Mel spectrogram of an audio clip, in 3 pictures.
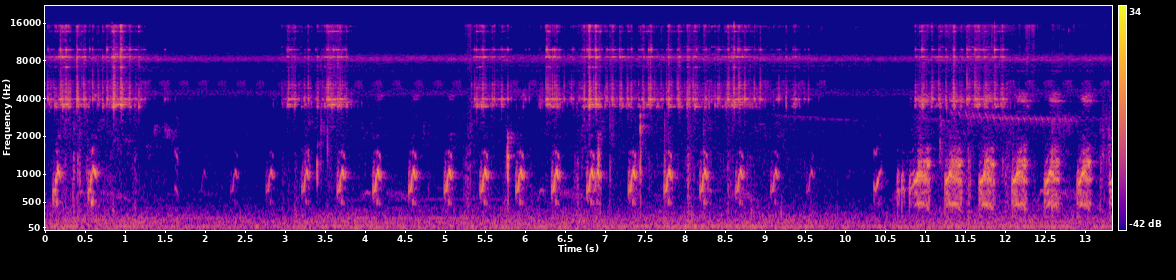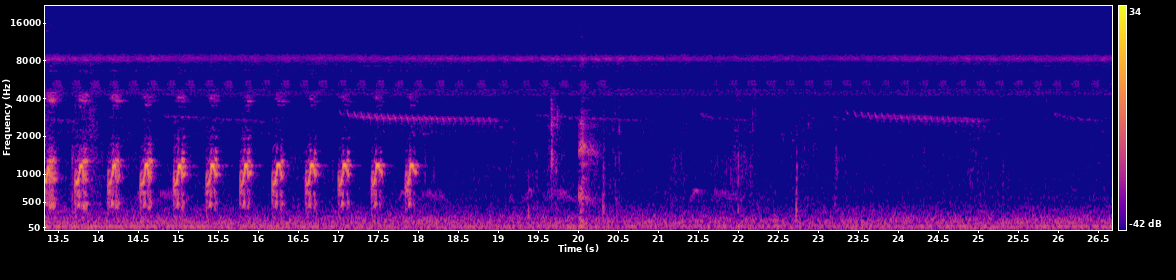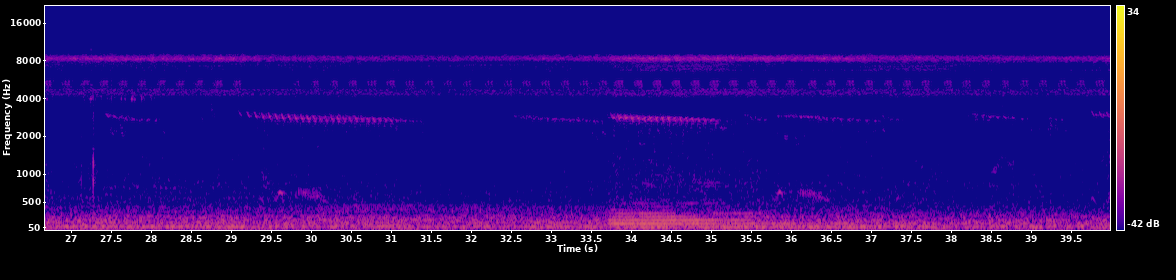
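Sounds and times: waterhen harsh repeated call: 0.0s - 1.2s, 10.7s - 18.0s
insects droning: 0.0s - 39.9s.

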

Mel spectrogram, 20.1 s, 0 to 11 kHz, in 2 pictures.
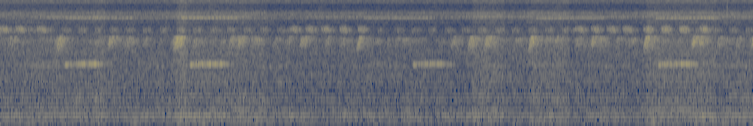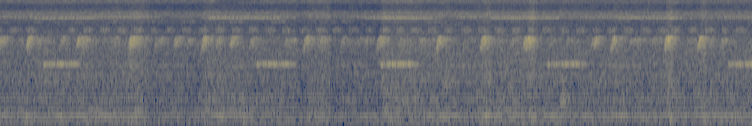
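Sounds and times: insect trill: 0.0s - 20.0s
birds chirping: 0.6s - 20.0s.

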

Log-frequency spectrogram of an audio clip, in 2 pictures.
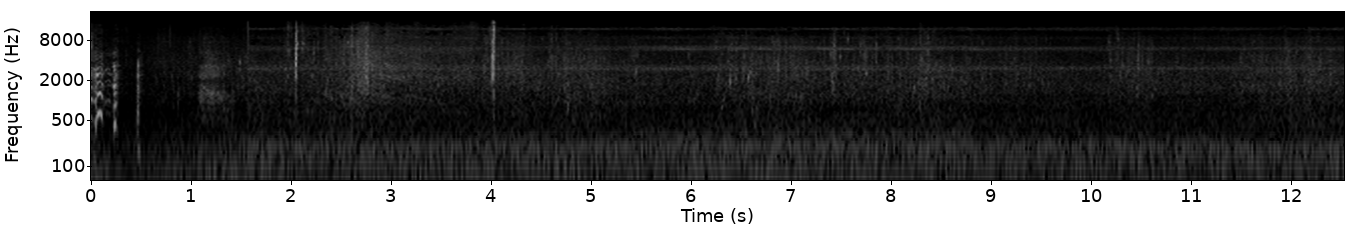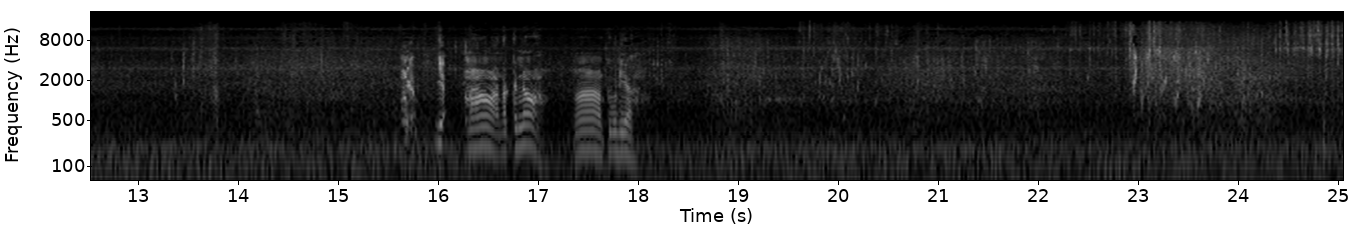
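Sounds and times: water against plastic kayak hull: 18.0s - 25.0s.

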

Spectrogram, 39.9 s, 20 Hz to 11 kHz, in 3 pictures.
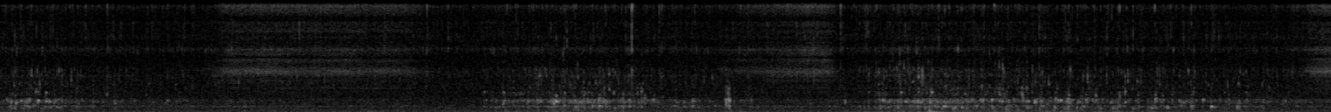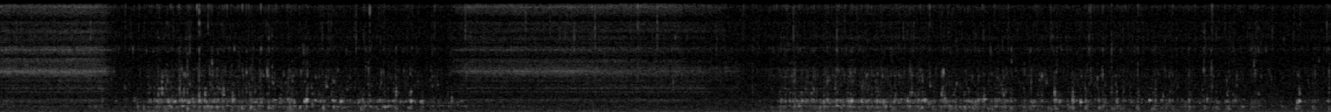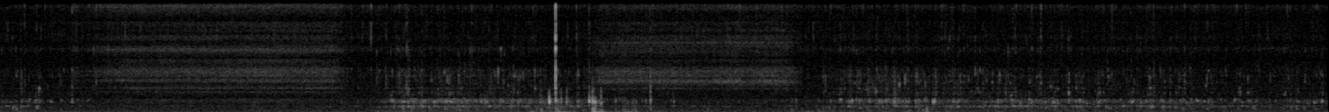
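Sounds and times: regulator hiss on inhale: 2.1s - 4.5s, 7.3s - 8.7s, 12.8s - 14.7s, 17.8s - 20.9s, 27.4s - 34.8s
bubbling exhaled air: 8.7s - 12.6s, 14.7s - 17.6s, 21.1s - 27.2s.

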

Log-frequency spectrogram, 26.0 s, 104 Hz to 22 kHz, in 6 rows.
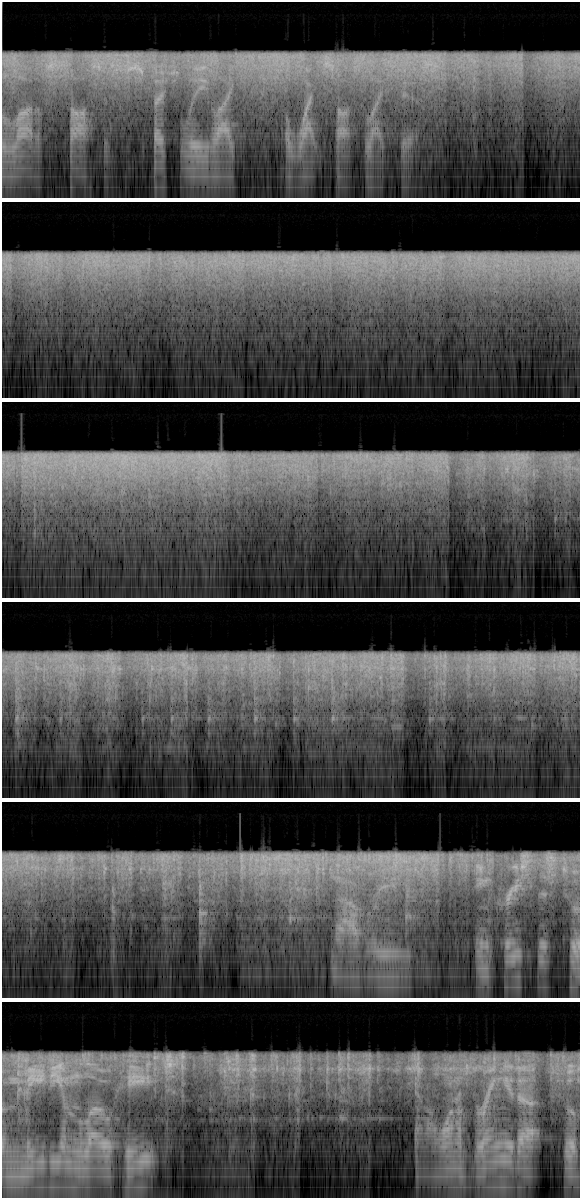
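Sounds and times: roux sizzling in a saucepan: 0.0s - 26.0s
whisk scraping a pan: 11.5s - 26.0s.

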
